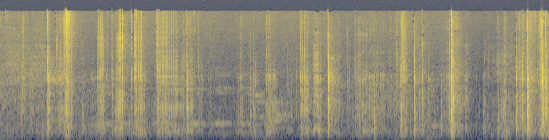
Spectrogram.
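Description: Fingers scratching and picking at the cardboard of a Lindt chocolate advent calendar and tearing a door open: a run of irregular small scratches, clicks and tears.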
